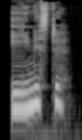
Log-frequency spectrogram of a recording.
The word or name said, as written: eneste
